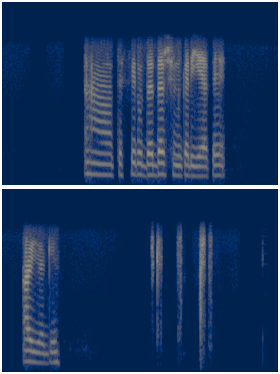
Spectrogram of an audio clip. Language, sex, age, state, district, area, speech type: Dogri, female, 30-45, Jammu and Kashmir, Samba, rural, conversation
